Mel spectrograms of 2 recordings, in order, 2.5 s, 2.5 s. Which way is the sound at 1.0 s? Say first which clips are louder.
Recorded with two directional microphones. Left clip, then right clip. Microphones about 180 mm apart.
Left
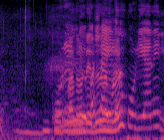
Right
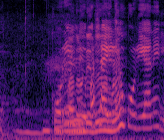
Left 2 dB; 5° right (ahead or behind).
